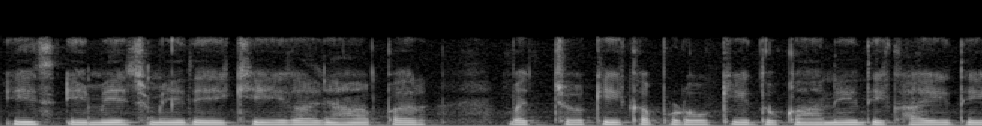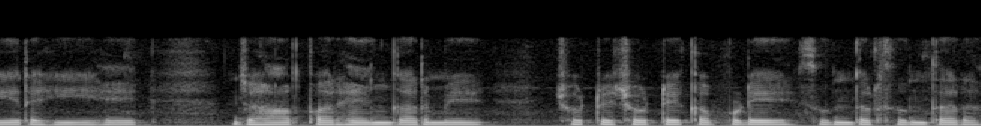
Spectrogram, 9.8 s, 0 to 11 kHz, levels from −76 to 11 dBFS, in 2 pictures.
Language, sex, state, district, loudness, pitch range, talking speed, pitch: Hindi, female, Rajasthan, Jaipur, -16 LUFS, 165-175 Hz, 155 wpm, 170 Hz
